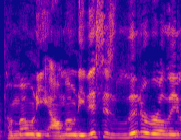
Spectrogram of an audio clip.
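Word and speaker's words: פלוני אלמוני: In the Hebrew, Boaz calls to the man, and the phrase ends with this Hebrew phrase, Pomoni Almoni, and you can kind of hear that it rhymes in there, Pomoni Almoni.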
